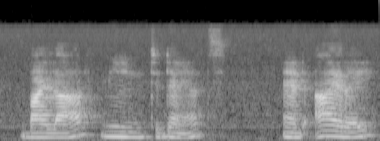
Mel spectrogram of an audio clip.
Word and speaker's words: bailar: So we see this combination in words like bailar, meaning to dance, and aire, meaning air.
